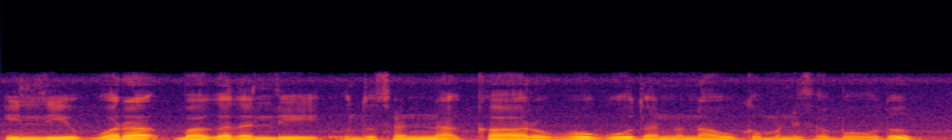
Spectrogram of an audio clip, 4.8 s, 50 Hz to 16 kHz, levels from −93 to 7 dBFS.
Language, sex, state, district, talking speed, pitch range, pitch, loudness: Kannada, male, Karnataka, Bangalore, 115 wpm, 105-115 Hz, 110 Hz, -14 LUFS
